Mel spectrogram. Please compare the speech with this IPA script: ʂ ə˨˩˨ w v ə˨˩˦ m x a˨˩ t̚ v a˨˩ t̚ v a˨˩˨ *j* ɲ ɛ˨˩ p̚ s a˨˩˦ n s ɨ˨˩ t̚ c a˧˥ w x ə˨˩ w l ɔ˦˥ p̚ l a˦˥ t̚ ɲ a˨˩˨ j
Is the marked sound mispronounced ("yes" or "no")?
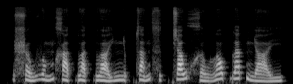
no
